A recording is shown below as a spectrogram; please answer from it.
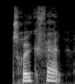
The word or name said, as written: trykfald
